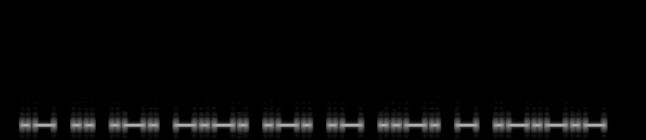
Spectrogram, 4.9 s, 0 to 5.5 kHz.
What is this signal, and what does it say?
Morse code, heard as a keyed tone, about 25 wpm, 600 Hz. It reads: AIRCRAFT.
